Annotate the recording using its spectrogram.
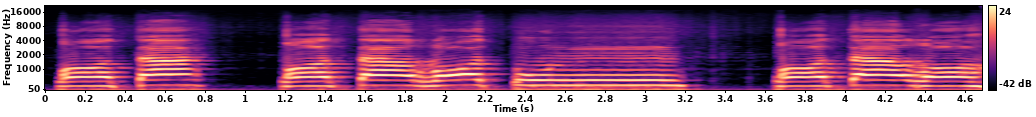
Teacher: اس میں بھی 2 موٹے حروف ہیں، قاف اور را، تو کوشش کرنی ہے یہ دونوں موٹے ہوں لیکن درمیان میں تا موٹا نہ ہو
